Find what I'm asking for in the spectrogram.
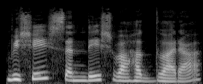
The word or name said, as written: संदेशवाहक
